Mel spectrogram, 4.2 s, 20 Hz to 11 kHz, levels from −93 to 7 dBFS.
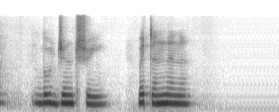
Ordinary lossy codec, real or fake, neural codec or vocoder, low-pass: MP3, 48 kbps; fake; codec, 16 kHz, about 1 kbps, DyCAST, with the encoder's durations; 7.2 kHz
